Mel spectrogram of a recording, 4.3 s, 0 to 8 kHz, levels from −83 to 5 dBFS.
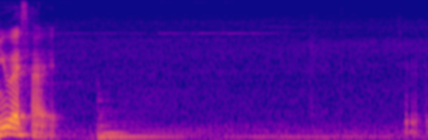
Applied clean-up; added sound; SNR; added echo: none; Bowed string instrument; 14 dB; none.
